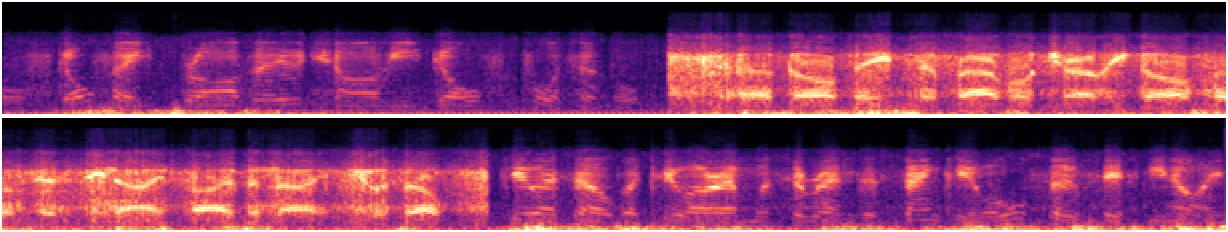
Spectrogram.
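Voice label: amateur radio contact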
